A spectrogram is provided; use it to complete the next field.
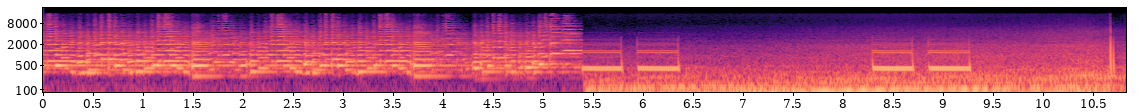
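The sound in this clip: A payphone at a petrol station rings out on the line in two double-beep bursts over a steady low traffic rumble. A stretch of rhythmic music plays first and then cuts off.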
